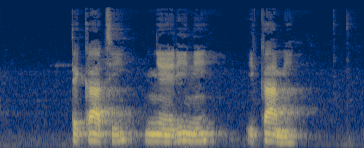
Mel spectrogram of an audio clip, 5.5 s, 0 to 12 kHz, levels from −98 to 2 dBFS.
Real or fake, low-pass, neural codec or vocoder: real; 9.9 kHz; none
